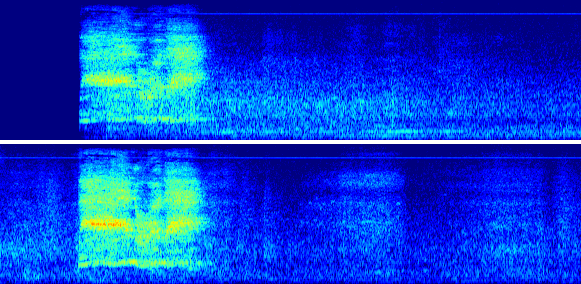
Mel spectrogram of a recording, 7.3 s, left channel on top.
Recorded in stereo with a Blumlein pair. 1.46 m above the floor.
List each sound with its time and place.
1.0 s a shout: 45° right, 1.4 m; by 2.5 s 35° right, 2.5 m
